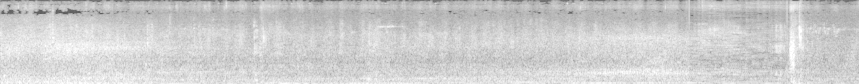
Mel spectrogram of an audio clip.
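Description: Wind rumbling and hissing on the microphone outdoors, steady throughout, with a couple of sharp knocks near the end.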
